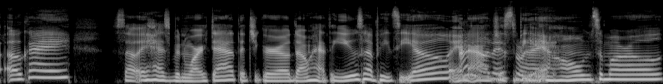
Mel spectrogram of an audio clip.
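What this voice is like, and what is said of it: Stuffy, congested voice. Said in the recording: “I'm stuffy, so forgive my voice and my nose and my cough”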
